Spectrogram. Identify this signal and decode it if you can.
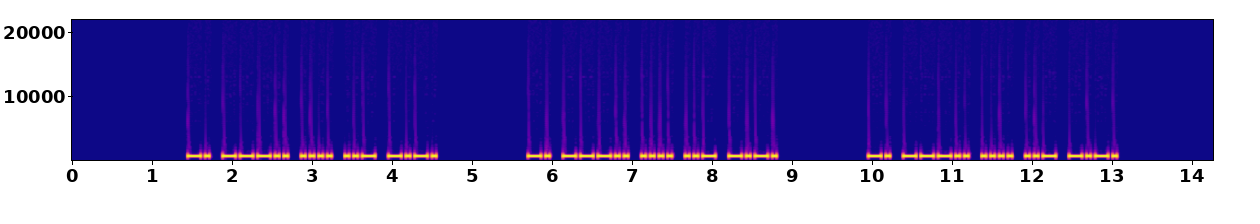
Morse code, heard as a keyed tone, about 22 wpm, 700 Hz. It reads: N8HUC N8HUC N8HUC
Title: USA Call Signs - 5 Characters - Repeated 3x - 22wpm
